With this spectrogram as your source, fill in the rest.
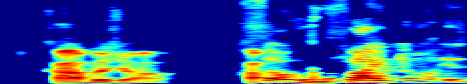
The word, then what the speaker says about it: Carbajal: Carbajal.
